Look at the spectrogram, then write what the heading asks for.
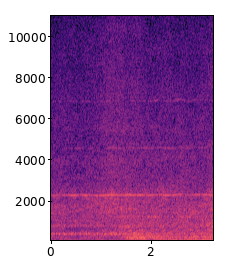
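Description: A hair dryer blows onto ice to soften it for hammering, giving a steady, loud whooshing roar with a constant thin whine. A deeper rumble thickens the sound partway through.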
